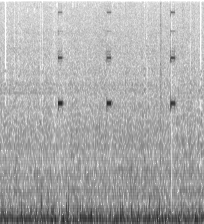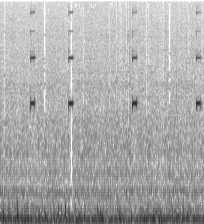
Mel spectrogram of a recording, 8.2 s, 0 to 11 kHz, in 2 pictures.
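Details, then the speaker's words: BMW R50 MINI A/C, engine and blower running: an electronic leak detector held at the top vent chirps irregularly, just barely picking up a very slow evaporator core refrigerant leak that is hard to pinpoint. "there's a very slow leak but if you just barely detected unfortunately though this is one of those leaks that you really can't find on a car with the leak detector guy"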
